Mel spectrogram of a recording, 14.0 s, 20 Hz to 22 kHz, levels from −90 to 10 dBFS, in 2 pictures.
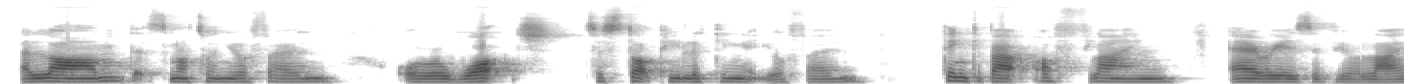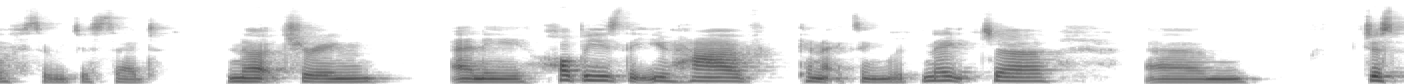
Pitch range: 135-170 Hz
